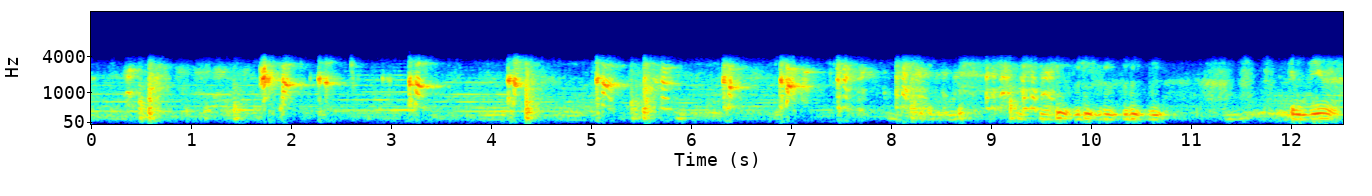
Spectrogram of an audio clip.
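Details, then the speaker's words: An infant makes a voluntary pretend cough: repeated short, deliberate cough bursts over background music. "is that your fake C show us again show us again"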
